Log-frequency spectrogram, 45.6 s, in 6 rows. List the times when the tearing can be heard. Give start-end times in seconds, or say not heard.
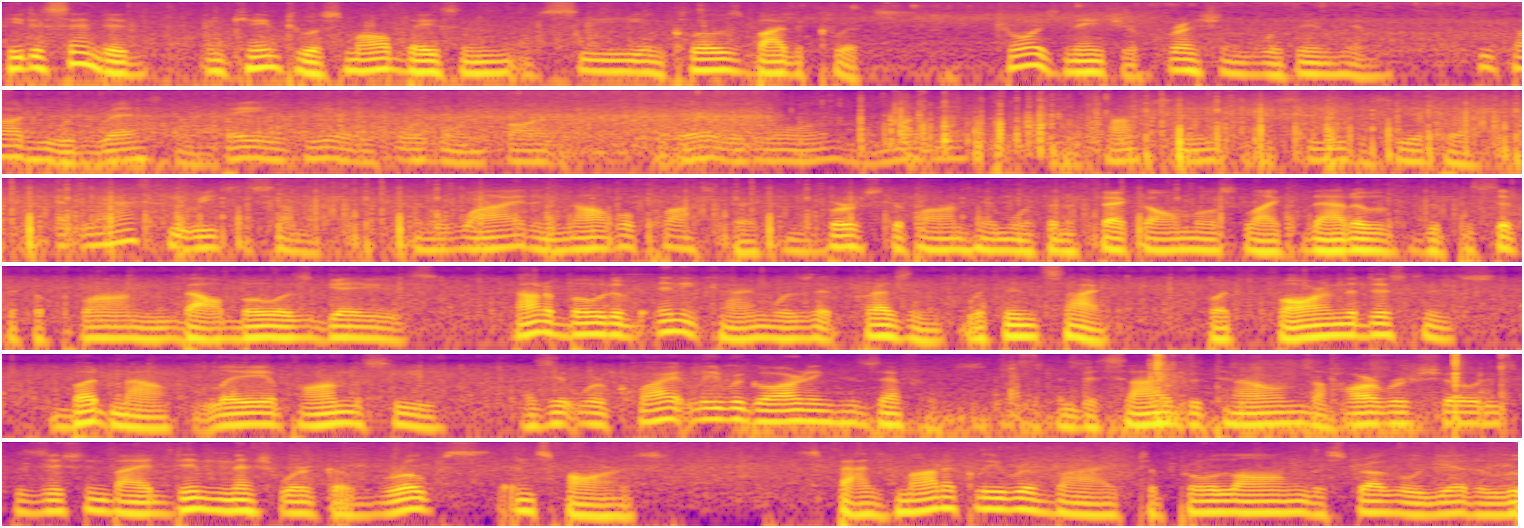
35.4-38.0.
